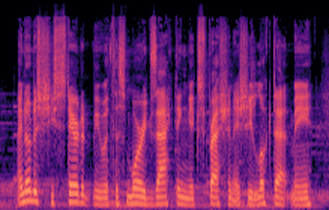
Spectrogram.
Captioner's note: none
